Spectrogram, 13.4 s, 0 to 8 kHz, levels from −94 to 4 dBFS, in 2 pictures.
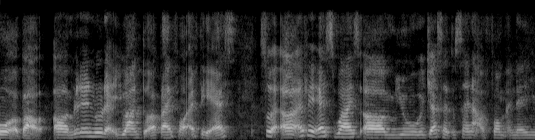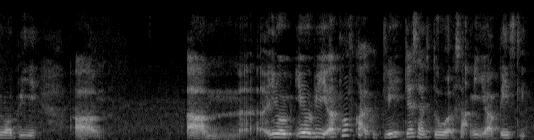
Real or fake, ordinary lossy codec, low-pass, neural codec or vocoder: fake; none; 7.2 kHz; codec, 16 kHz, 8 kbps, FreqCodec, smaller model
